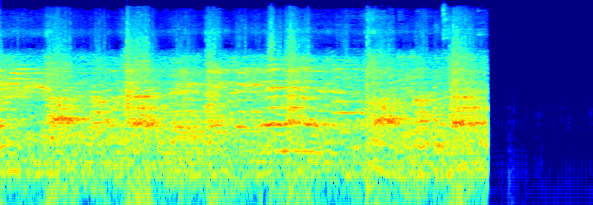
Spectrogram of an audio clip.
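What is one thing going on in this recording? A large crowd of men chants and murmurs outdoors.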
